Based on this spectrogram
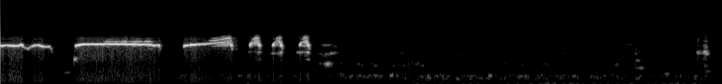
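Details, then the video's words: Hungry Peregrine falcon chicks at a nest on the Catharinakerk, 5 May 2021, attacking their mother, who flees to the grating. Drawn-out whistled calls around the mid-pitch, then short rising squeals, fading into near silence. "Kuuks moeten met lege kropjes naar bed"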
